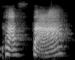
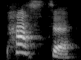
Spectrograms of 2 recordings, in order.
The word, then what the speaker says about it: pastor: So do not say pasta, say pastor. Pastor. My pastor was not in church today, not church. We'll get to that word. So henceforth, when you're pronouncing words ending in O-R, ensure that your mouth is not opened when pronouncing O and R at the end of a word.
